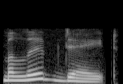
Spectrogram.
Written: molybdate

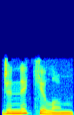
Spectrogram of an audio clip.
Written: Janiculum

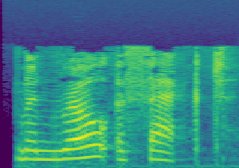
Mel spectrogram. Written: Munroe effect

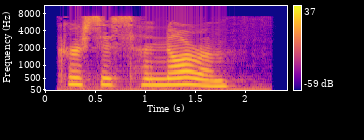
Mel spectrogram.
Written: cursus honorum

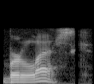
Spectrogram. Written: burlesque

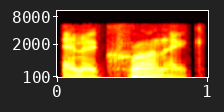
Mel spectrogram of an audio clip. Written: anachronic

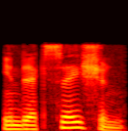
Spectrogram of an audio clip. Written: indexation

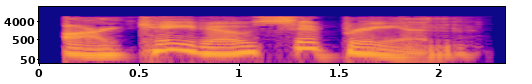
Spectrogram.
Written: arcado-cyprian

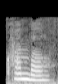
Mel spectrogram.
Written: crumbo

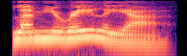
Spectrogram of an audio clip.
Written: lemuralia

